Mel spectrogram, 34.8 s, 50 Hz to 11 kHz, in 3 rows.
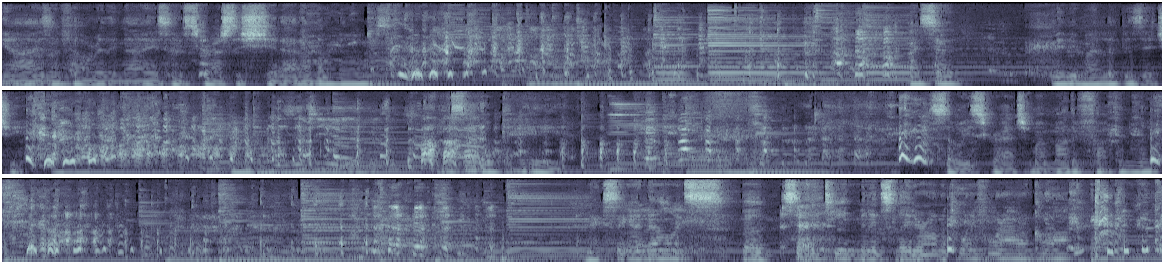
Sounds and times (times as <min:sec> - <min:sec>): Speech: 0:00.0 - 0:03.9, 0:09.1 - 0:09.6, 0:10.5 - 0:11.9, 0:14.1 - 0:17.3, 0:20.9 - 0:23.2, 0:29.0 - 0:34.0
Music: 0:00.0 - 0:34.8
Chuckle, chortle: 0:03.0 - 0:09.2, 0:11.8 - 0:20.9, 0:22.7 - 0:28.4, 0:33.8 - 0:34.8.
